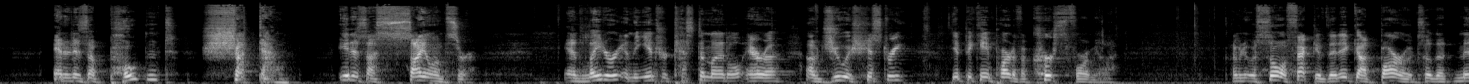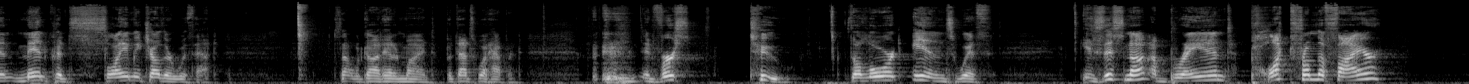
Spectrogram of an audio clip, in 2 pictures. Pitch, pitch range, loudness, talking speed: 150 Hz, 115-195 Hz, -20 LUFS, 150 wpm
